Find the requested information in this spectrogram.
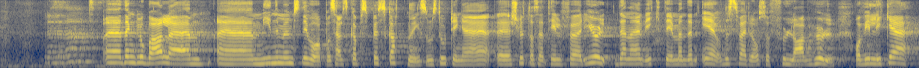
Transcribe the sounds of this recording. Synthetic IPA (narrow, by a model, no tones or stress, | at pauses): pʰɾɛsɪd̪ɛnt̪d̪ɛnɡlʊbɑːlə | miːnɪmʉmsnɪʋoːpʰɔsɛlskɑːpsbəskɑt̪nɪŋsɔmst̪uːʈɪŋːəʂɭʉt̪ːɑsæɪt̪ʰɪlføːɾjʉːld̪ɛnæɾʋɪkt̪ɪmɛnd̪ɛnɛɾjʊd̪ɛsʋæɾːəɔsːɔfʉlːɑːʋɦʉlː | ɔʋɪlɪkːə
